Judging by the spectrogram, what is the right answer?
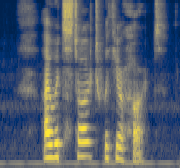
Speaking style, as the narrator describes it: sighs

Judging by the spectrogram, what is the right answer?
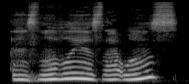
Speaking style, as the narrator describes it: he says, a rasp in his voice that Yennefer knows full well means he's more than a little hard in his trousers

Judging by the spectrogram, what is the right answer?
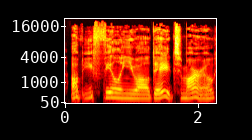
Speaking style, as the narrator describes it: he purred

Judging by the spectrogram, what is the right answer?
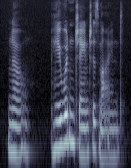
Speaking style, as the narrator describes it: His Radiancy said quietly

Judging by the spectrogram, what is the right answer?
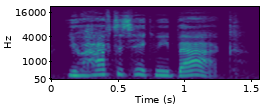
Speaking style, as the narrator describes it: Styles panted

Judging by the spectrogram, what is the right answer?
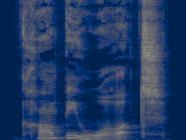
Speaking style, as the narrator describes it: Niu Huaisong grumbled

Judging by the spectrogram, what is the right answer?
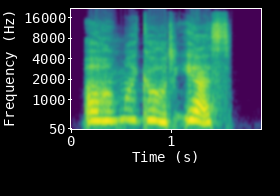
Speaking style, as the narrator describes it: Hermione moaned

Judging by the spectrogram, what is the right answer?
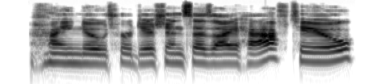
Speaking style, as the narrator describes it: he muttered

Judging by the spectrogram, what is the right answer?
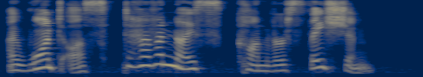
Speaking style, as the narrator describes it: he says through gritted teeth

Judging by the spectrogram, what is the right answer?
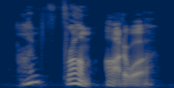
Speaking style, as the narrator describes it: Shane grumbles

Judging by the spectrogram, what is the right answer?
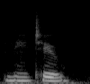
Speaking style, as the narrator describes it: he says quietly

